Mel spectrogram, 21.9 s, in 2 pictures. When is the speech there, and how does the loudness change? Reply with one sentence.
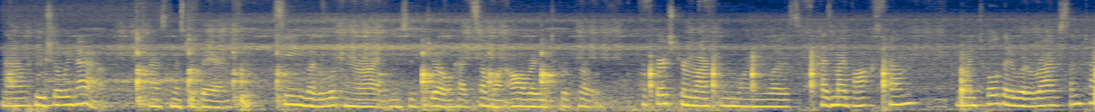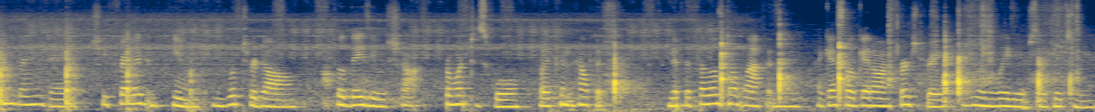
The speech can be heard from 0.0 to 21.8 s, at a steady volume.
